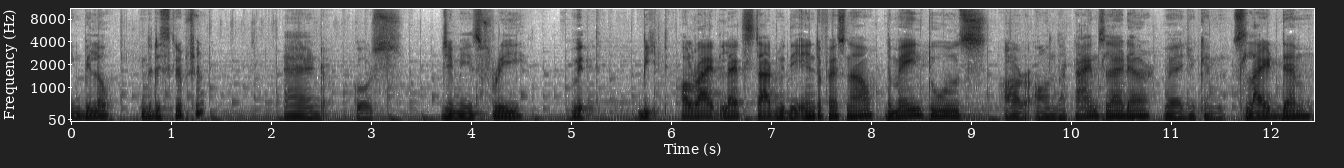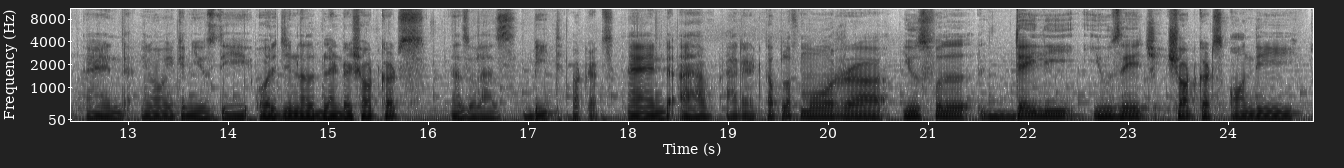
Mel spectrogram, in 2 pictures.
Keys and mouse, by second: 8.1 alt+middle click, 10.9-12.6 alt+middle drag, 16.4 alt+middle click.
